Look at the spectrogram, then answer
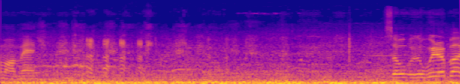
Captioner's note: laughter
